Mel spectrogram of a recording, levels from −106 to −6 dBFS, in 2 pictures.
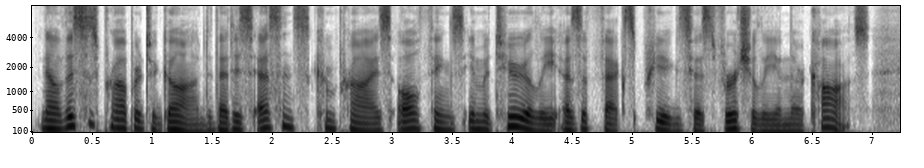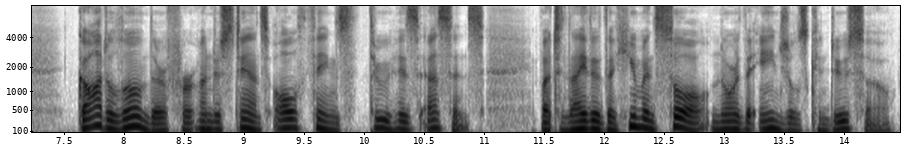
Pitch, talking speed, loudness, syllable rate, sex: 130 Hz, 170 wpm, -18 LUFS, 5.1 syllables/s, male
